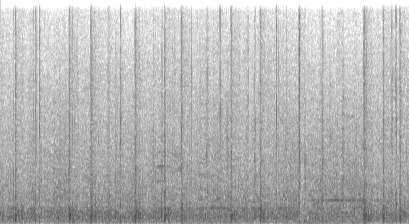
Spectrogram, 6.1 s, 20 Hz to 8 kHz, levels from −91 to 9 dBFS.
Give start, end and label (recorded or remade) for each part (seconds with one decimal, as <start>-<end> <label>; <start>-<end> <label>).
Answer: 0.0-2.6 recorded; 2.6-4.6 remade; 4.6-6.1 recorded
